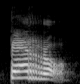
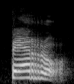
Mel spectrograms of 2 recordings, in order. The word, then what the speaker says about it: perro: wird es unterschiedlich ausgesprochen mit zwei R müssen wir auch wirklich stärker Rollen el perro perro mit einem R rollen wir viel sanfter pero pero perro pero und da musst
